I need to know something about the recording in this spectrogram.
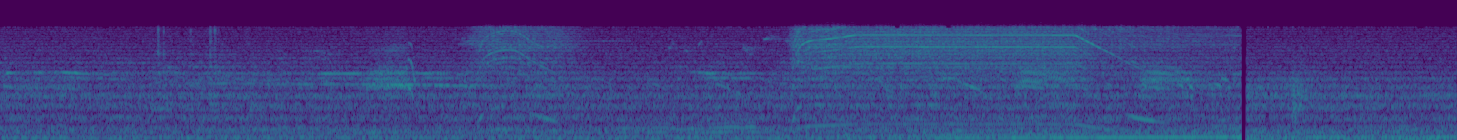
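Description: Electric drill turning a homemade glider-winch drum, switched by a foot pedal. There is a short rising whine about three and a half seconds in, then about six seconds in the motor cuts in with a steady high whine for about two seconds before it winds down. The launch fails, and the owner blames a drum that is too small.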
